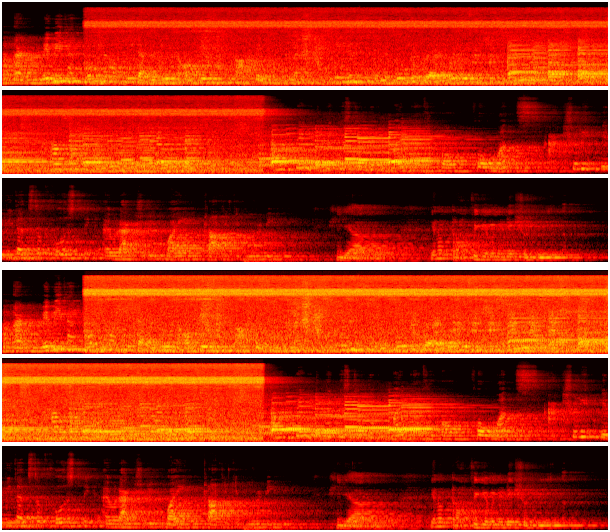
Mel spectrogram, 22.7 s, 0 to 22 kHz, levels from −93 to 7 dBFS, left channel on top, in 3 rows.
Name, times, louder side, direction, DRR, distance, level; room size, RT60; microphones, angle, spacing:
voice 1, 0.0-3.4 3.6-6.7 7.2-7.4 7.9-10.3 10.9-18.6, equal, 65° right, -3 dB, 2.8 m, -34 dB
sound 1, 1.0-10.9, right 12 dB, 45° right, 0.3 m, -23 dB
sound 2, 6.3-12.9, right 1 dB, ahead, 0.6 m, -29 dB
voice 2, 19.2-22.2, equal, 15° right, -3 dB, 1.2 m, -39 dB
16.0 x 15.0 x 4.9 m, 2.2 s
head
